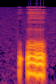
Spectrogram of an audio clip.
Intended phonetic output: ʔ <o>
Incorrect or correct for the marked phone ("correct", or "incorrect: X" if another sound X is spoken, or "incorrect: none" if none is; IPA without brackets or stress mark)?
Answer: correct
